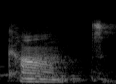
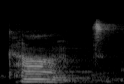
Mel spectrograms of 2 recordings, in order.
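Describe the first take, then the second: Both takes have the same delivery.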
